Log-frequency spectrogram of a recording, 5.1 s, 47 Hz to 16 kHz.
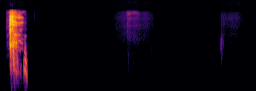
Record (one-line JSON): {"cough_length": "5.1 s", "cough_amplitude": 26593, "cough_signal_mean_std_ratio": 0.16, "survey_phase": "beta (2021-08-13 to 2022-03-07)", "age": "65+", "gender": "Female", "wearing_mask": "No", "symptom_none": true, "smoker_status": "Never smoked", "respiratory_condition_asthma": false, "respiratory_condition_other": false, "recruitment_source": "REACT", "submission_delay": "2 days", "covid_test_result": "Negative", "covid_test_method": "RT-qPCR"}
